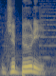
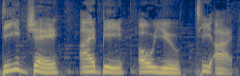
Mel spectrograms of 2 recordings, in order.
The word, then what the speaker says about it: Djibouti: it this way kids you don't listen to the d the d is silent and it's spelled d j i b o u t i if there's one thing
